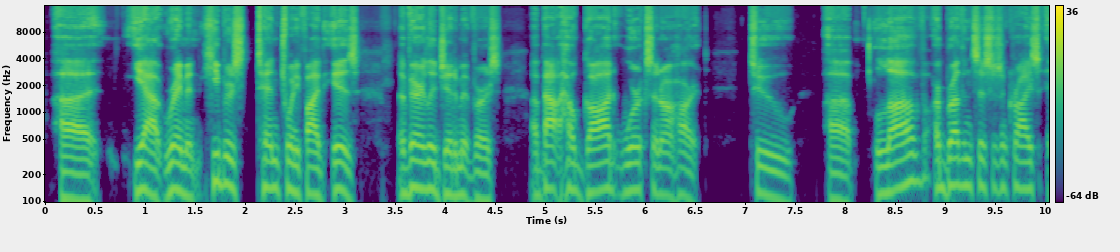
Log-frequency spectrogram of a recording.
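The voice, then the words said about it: Strained, struggling voice. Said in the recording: “my voice is kind of having a tough time today”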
